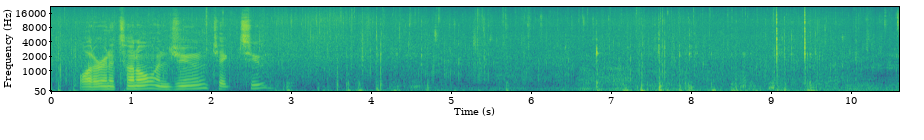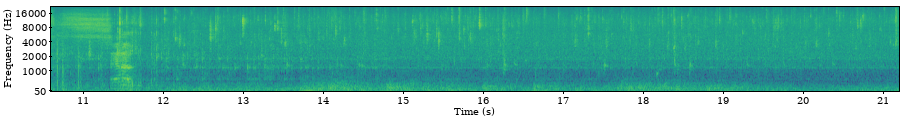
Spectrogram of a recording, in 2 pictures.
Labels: Is it dry in this area?
no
